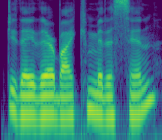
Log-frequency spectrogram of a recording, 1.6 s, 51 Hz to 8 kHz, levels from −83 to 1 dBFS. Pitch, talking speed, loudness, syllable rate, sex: 135 Hz, 220 wpm, -15 LUFS, 6.0 syllables/s, male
